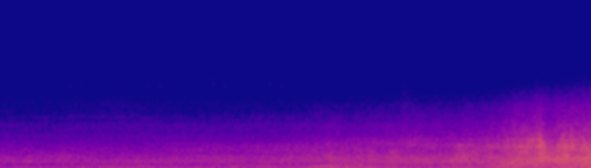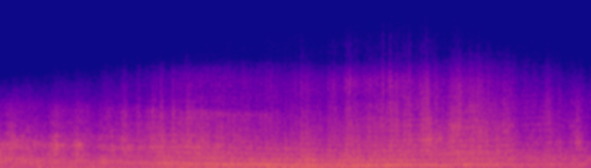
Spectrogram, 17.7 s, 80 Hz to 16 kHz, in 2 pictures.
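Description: A Finnair airliner approaches and lands on runway 09 left at Heathrow, its engine roar swelling steadily from a distant rumble to a loud, broad sustained noise with no voices.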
